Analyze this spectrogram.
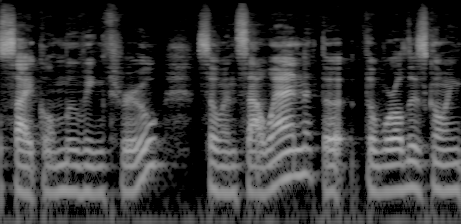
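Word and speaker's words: Samhain: comes from Gaelic so it's definitely pronounced a lot different than it's spelled but it's a Celtic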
